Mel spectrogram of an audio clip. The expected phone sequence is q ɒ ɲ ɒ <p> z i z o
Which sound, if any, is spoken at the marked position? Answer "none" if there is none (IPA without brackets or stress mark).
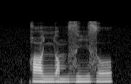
m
